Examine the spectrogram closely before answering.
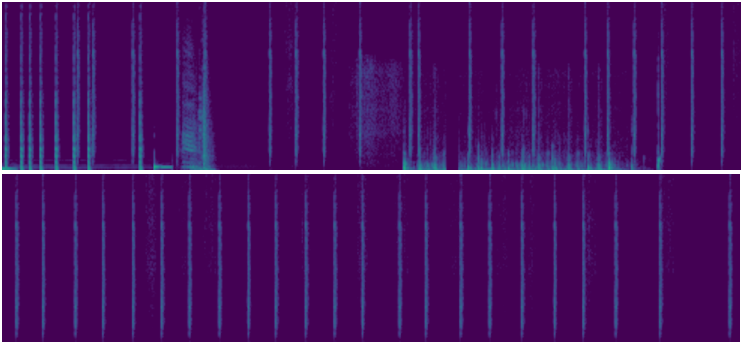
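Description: Short game menu clicks tick again and again.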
